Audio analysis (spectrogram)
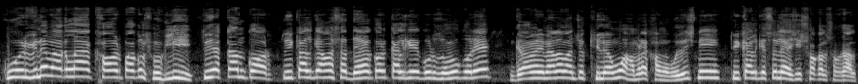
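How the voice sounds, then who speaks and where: A woman's voice: sits high, quick pace, few pauses, dry recording, lightly acted. A woman voicing a brash, boastful young village footballer in a comic cartoon, with a rural northern Bangladeshi accent. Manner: brash, boastful, scolding banter.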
